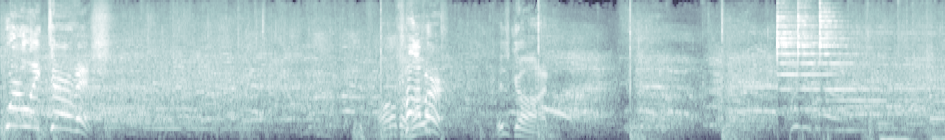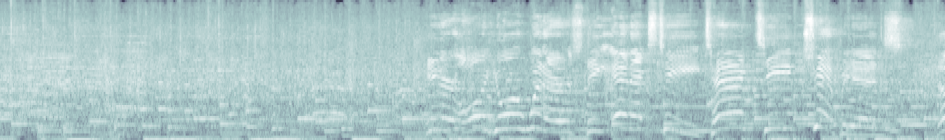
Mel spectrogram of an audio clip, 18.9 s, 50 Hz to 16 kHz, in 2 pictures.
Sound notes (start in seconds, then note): 2.6 cheers & applause; 7.7 bell; 9.0 cheers & applause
